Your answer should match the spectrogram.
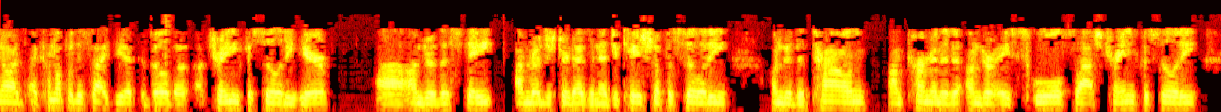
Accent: New York, United States; now in Vermont, United States; you know, for me personally, you know, I grew up in New York. You know, everybody in my neighborhood was a little bit of everything.

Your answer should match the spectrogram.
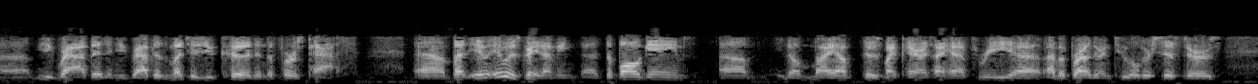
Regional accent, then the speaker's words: Anaheim, California, United States; I grew up in Anaheim, not far from Disneyland.

